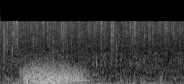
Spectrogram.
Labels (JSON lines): {"label": "biophony, growl", "recorder": "SoundTrap 500"}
